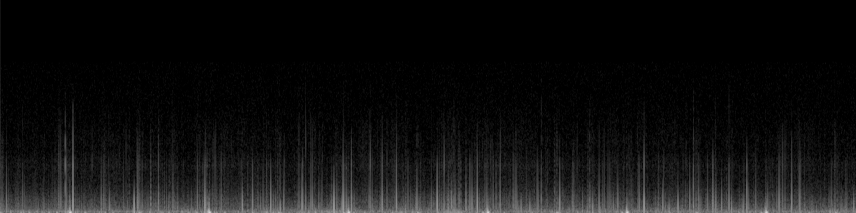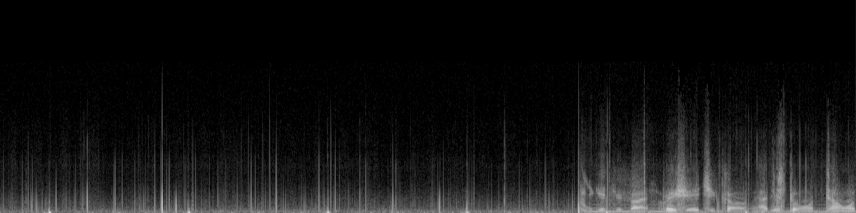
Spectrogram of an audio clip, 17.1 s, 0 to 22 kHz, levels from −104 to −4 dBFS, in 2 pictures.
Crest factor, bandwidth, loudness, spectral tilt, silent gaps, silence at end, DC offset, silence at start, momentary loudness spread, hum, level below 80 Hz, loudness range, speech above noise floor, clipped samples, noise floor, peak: 30 dB; 10 kHz; -37 LUFS; -7.5 dB/octave; none; 0 s; under 0.1%; 0 s; 21 LU; none; -50 dBFS; 12 LU; 23 dB; under 0.1%; -56 dBFS; -10 dBFS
